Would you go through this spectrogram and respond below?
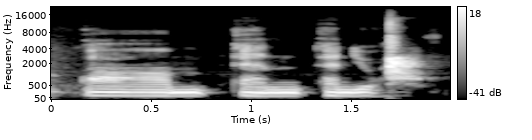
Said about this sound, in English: You'll have to excuse me if my dog barks, which he just did.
